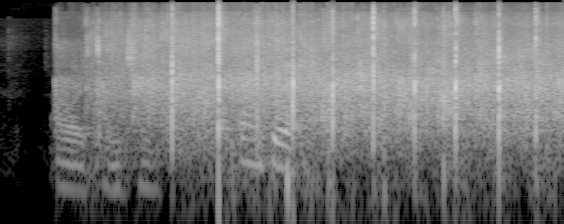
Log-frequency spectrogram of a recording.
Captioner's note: audience applauding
